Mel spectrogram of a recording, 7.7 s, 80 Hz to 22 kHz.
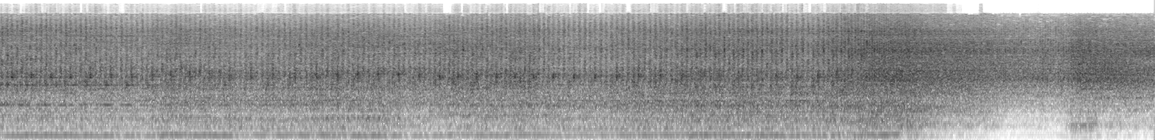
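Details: Ford Focus MK1 RS after a frosty cold start and a drive around the block: an uneven idle with a hissy top end and an irregular stumble, with unburned petrol smelled; the owner suspects a spark plug not seated properly; misfire at idle.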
